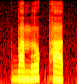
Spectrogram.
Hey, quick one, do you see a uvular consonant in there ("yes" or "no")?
no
